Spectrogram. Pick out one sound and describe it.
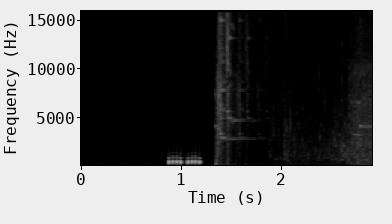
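A short chime rings as a fish bites.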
